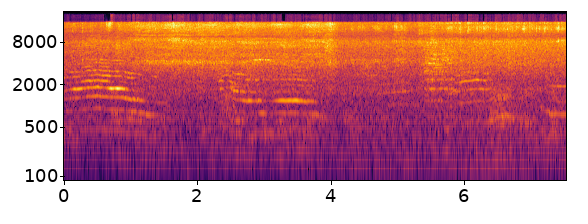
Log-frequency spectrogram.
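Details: Two female cats and a black male in a fight, their drawn-out, slightly wavering yowls holding steady pitches, stacked and overlapping, with a few short dips and pauses between calls.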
